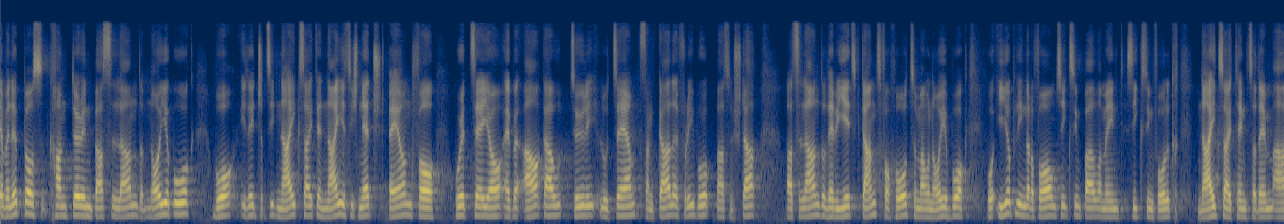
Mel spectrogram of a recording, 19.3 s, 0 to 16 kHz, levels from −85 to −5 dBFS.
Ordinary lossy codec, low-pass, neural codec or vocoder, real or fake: none; 10.8 kHz; codec, 24 kHz, 0.9 kbps, WavTokenizer, large speech release; fake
